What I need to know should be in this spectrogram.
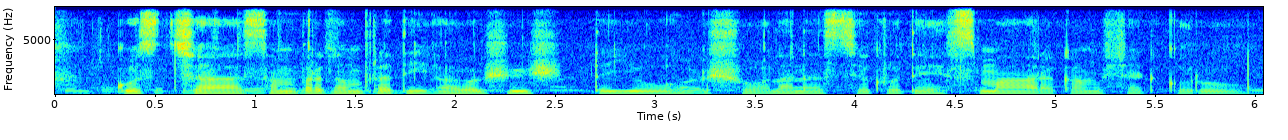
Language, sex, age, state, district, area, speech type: Sanskrit, male, 18-30, Odisha, Bhadrak, rural, read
